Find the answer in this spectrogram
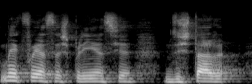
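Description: A man talks at a fairly slow pace with a European Portuguese accent. The background is quiet. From Portugal. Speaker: interview show host; talk show host. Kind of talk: interview. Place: studio. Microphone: lapel.

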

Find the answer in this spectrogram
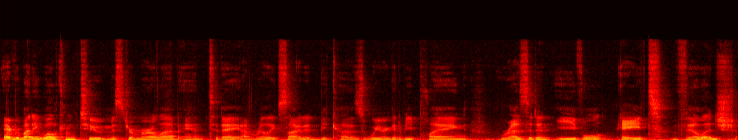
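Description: Light background noise sits behind a man speaking at a fairly slow pace with ordinary pitch variation. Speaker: gamer. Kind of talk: casual gaming commentary. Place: home room. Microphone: headset.

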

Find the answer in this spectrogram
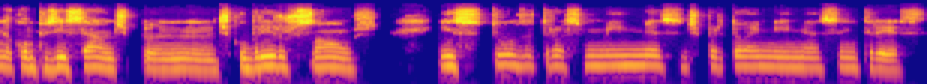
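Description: Speaking with a Russian accent, a woman holds a medium pitch and a monotone, flat intonation at a moderate pace, recorded with a dry sound with no echo against a quiet background. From Russia (Moscow). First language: Russian (speaking Portuguese). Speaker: violinist and singer; interviewee. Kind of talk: interview. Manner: halting. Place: home room. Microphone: earbuds.

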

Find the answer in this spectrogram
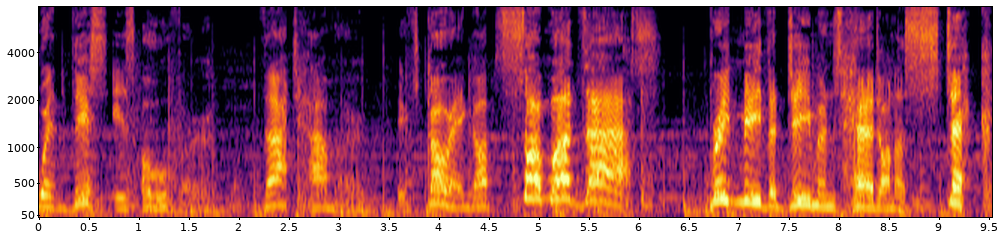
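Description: A man shouting in a put-on character voice at a very slow pace, with clear music in the background. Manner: aggressive, shouting.

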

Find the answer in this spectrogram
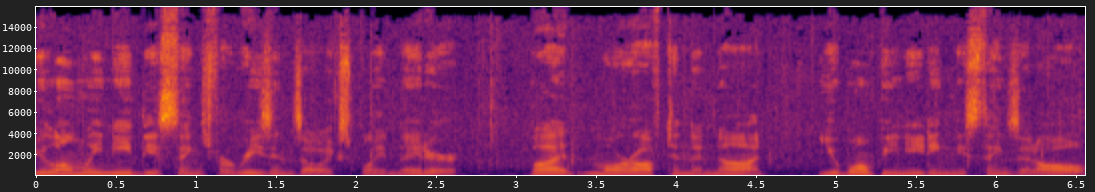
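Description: Amid noticeable background noise, a man speaks at a moderate pace and medium pitch, with very wide pitch swings. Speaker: horror story narrator. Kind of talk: scripted narration.

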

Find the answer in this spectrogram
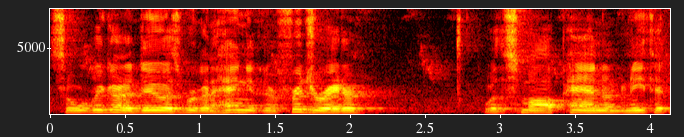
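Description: A man talks at a fairly quick pace, and the room echo is audible. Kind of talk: tutorial. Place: kitchen.

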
